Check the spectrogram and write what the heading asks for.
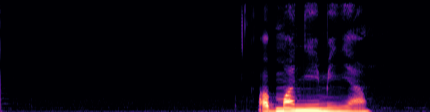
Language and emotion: Russian, neutral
